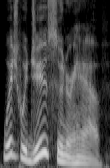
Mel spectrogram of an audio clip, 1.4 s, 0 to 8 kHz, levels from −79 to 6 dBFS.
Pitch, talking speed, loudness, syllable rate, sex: 160 Hz, 215 wpm, -15 LUFS, 4.4 syllables/s, male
